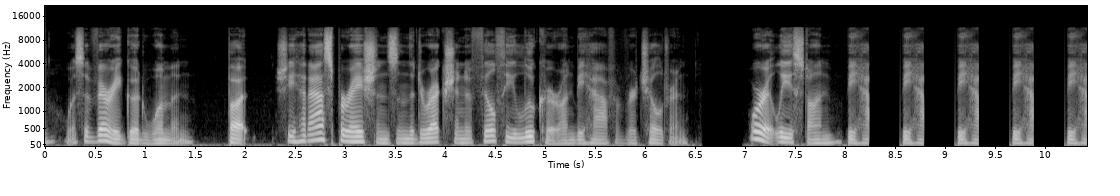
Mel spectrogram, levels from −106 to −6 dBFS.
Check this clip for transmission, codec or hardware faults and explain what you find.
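One fault: a stutter with silent gaps from 8.24 s to the end. A 233 ms burst of speech repeats four times, each followed by 316 ms of digital silence, on a steady 548 ms cycle. A stalled player or stream likely replayed its last fragment at each retry, so the speech meant for that stretch is lost.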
